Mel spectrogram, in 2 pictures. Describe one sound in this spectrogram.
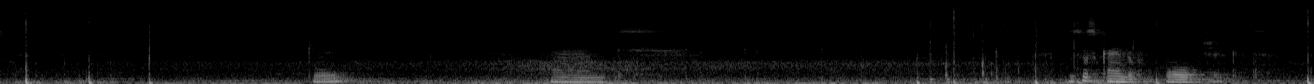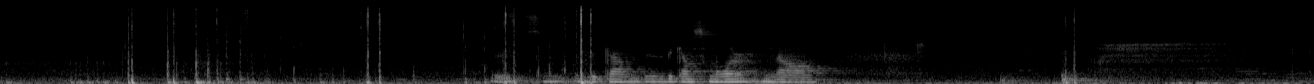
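Keys clack on a keyboard.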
